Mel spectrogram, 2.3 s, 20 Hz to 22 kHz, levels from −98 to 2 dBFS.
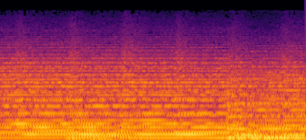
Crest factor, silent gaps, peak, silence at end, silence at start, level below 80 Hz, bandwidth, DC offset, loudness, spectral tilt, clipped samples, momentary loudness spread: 10 dB; none; 0 dBFS; 0 s; 0 s; -30 dBFS; 7.8 kHz; under 0.1%; -12 LUFS; -8 dB/octave; under 0.1%; 2 LU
